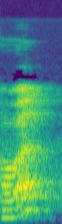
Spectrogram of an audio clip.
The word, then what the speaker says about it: hour: These are all the example started from the consonant letter, but the sound is vowel. The sound is vowel because first letter is silent when we are pronouncing.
